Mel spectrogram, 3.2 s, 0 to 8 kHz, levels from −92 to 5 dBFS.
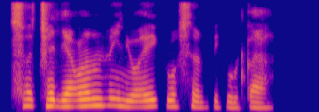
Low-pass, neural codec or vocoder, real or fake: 7.2 kHz; codec, 16 kHz, 4 kbps, X-Codec, HuBERT features, trained on LibriSpeech; fake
